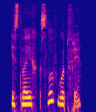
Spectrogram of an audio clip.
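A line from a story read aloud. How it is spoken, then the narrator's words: Low undertone. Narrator (Russian): прокомментировала Ирен вполголоса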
